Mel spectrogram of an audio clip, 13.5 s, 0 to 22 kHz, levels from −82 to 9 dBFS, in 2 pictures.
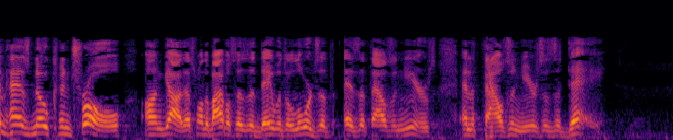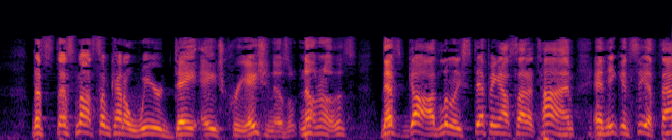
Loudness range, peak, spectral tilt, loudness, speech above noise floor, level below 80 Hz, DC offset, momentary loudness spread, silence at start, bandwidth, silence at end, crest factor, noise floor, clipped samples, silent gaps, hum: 6 LU; -2 dBFS; -3 dB/octave; -22 LUFS; 37 dB; -48 dBFS; under 0.1%; 10 LU; 0 s; 8 kHz; 0 s; 20 dB; -59 dBFS; under 0.1%; none; none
